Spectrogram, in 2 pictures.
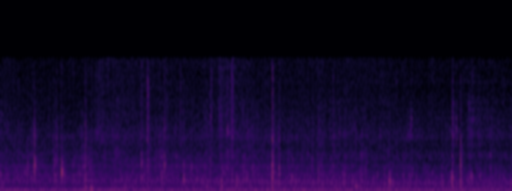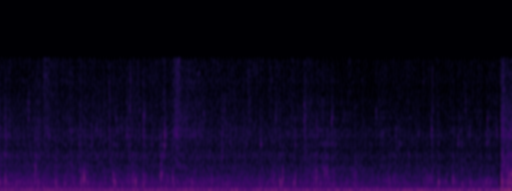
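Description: Marinated chicken lollipops deep-frying in hot sunflower oil: a faint, steady sizzle with scattered small crackles and pops.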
